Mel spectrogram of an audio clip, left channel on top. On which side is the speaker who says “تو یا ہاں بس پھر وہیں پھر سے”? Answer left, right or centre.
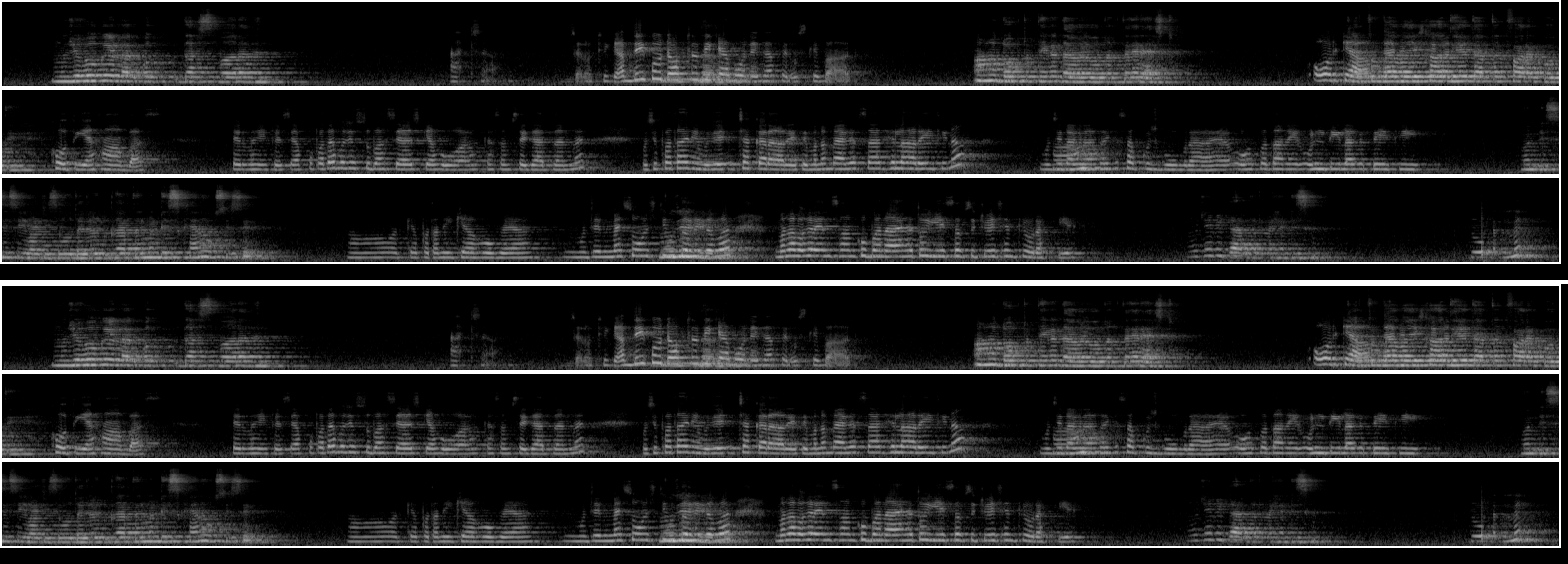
Centre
